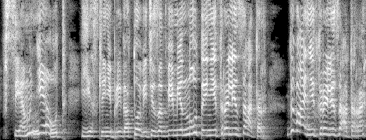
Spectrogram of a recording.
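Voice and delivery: высокий панический крик преподавательницы; требуй визгливо, с истерическим напором; визгливый крик. A narrator's reading. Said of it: "завизжала Грэдис не своим голосом". (истерично, высоко, на взводе)

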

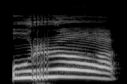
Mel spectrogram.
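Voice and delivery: high, loud squeak of joy; squeaky cheer. Acted. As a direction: squeal it like an eager little brother. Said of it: "пискнул Питер".

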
